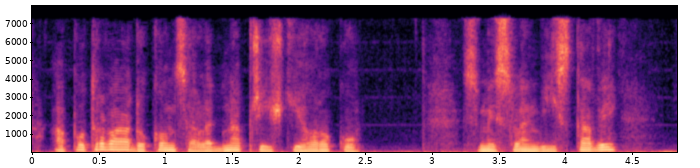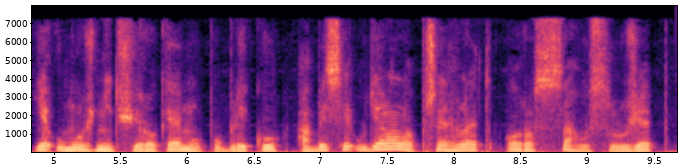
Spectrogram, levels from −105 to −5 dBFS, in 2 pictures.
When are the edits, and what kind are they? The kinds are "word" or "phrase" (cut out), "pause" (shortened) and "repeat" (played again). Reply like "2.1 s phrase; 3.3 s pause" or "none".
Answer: none

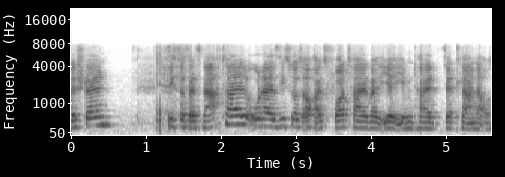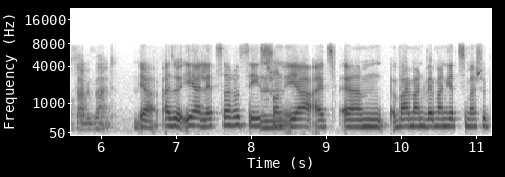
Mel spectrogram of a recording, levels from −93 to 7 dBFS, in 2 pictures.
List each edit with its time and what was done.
9.1 s word

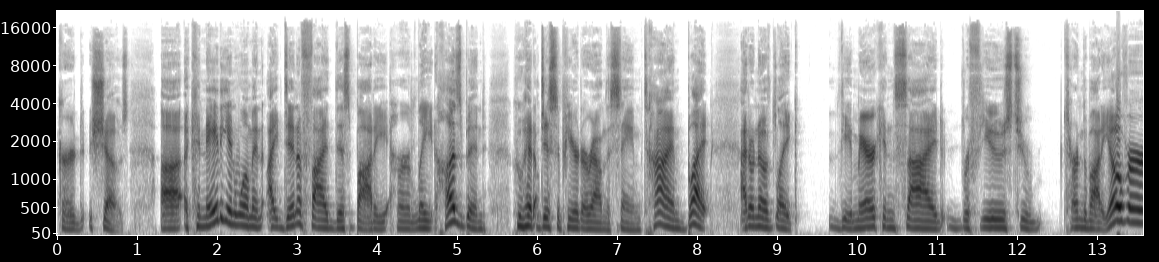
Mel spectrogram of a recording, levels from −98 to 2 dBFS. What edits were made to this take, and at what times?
2.6 s word; 4.1 s word; 6.0 s word; 8.5 s word; 8.9 s word; 11.3 s word

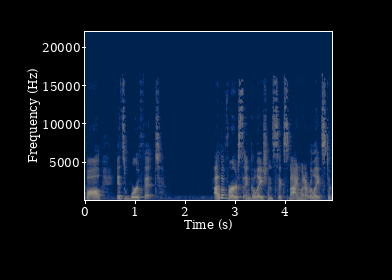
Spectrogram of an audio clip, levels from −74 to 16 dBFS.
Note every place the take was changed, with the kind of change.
2.7 s word

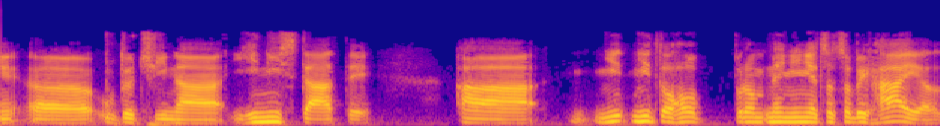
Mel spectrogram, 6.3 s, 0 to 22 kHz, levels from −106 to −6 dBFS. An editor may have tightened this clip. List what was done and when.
4.4 s word; 5.1 s word

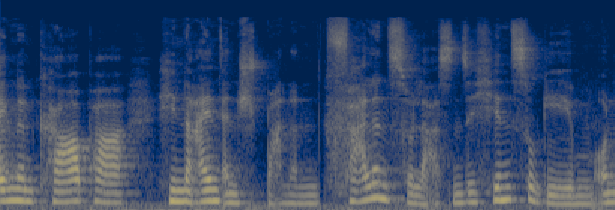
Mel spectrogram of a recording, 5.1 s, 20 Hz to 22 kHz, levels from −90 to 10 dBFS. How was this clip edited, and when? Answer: 1.8 s word; 2.7 s word

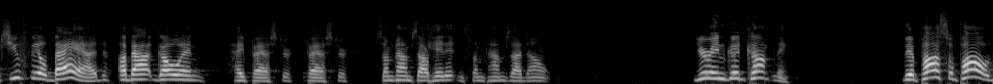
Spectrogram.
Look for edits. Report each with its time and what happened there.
1.1 s pause; 3.0 s repeat; 4.3 s word

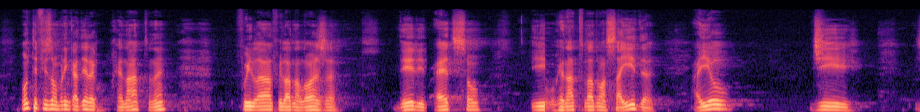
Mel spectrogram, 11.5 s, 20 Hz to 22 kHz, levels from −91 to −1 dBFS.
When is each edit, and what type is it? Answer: 1.2 s word; 3.4 s word; 5.3 s word; 6.8 s word; 7.3 s word

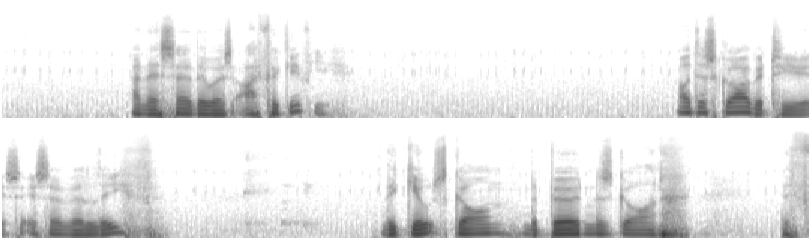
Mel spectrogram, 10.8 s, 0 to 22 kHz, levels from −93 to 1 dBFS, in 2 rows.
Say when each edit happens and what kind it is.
none

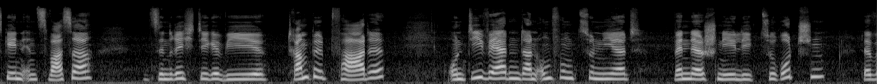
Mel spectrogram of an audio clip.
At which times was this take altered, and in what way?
none

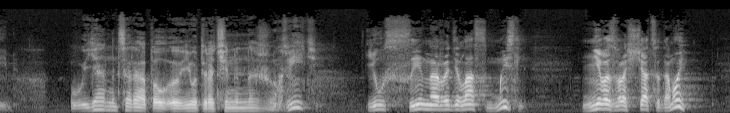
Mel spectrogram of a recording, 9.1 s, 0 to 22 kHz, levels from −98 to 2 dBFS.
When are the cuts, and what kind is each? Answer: none

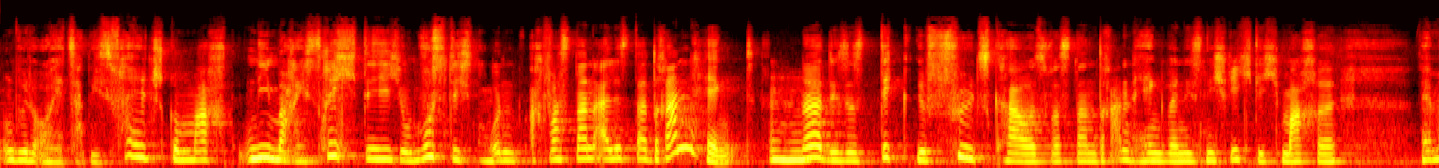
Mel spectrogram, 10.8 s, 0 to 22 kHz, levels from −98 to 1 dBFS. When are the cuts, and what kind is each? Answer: 1.7 s word; 3.6 s word; 5.7 s pause

